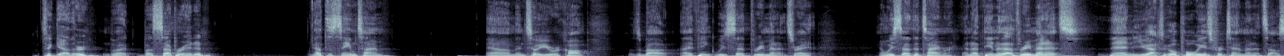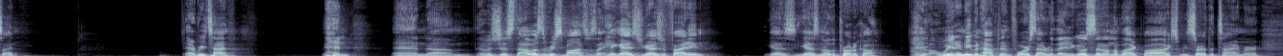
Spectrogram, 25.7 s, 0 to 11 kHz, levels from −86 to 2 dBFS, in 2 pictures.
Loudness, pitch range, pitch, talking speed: -21 LUFS, 110-145 Hz, 120 Hz, 220 wpm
